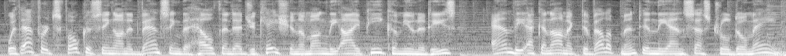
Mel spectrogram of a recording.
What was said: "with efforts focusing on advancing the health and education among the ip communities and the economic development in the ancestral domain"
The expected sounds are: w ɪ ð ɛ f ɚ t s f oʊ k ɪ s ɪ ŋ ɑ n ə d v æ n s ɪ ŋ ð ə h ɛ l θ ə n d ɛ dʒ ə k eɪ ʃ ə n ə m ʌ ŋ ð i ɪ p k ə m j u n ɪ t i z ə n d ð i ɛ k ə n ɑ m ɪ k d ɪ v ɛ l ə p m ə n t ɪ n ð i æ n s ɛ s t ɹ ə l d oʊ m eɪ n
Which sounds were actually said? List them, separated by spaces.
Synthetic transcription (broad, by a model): w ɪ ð ɛ f ɚ t s f oʊ k ɪ s ɪ ŋ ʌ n ə d v æ n s ɪ ŋ ð ə h ɛ l θ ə n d ɛ dʒ ə k eɪ ʃ ə n ə m ʌ ŋ ð i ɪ p k ə m j u n ɪ t i z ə n ð i ɛ k ə n ɑ m ɪ k d ɪ v ɛ l ə p m ə n t ɪ n ð i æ n s ɛ s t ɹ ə l d oʊ m eɪ n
